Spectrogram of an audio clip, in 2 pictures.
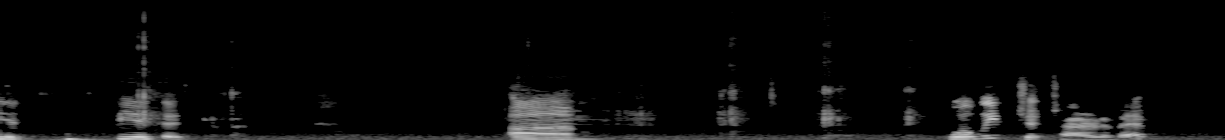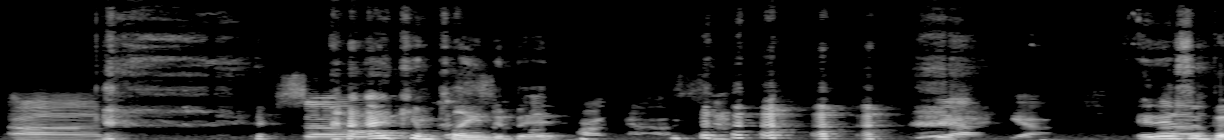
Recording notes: We had to film from our own homes this week so please excuse our crazy audio.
